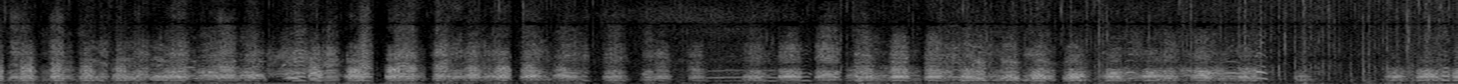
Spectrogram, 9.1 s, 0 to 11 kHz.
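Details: Young adult geese at Sloterpark, Amsterdam, on a snowy 3 February, noisy and hungry for bread; a loud stream of short honks from several birds, pulsing quickly with tiny pauses.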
